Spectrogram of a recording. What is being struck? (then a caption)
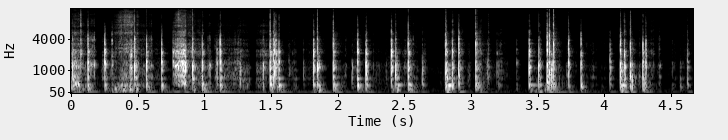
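Thin plywood tray. Long pointed acrylic nails on both hands tap rapidly on the flat base of a small, light plywood serving tray with cut-out handles, empty and hollow underneath, while a small marble sits still in one corner. The taps are quick, dry clicks and knocks with a hollow, woody body around 355 Hz and almost no ring. They come in an uneven, continuous patter.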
